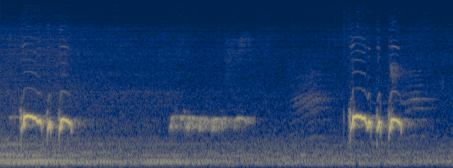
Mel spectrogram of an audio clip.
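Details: Loud local zebra dove song used as a lure for other doves, birds answering each other: two rolling three-note coo phrases about three seconds apart, with a softer, flat coo from another dove between them.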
